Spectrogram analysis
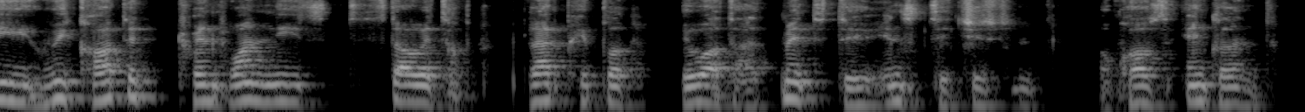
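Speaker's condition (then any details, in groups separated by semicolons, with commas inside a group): Cerebral palsy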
